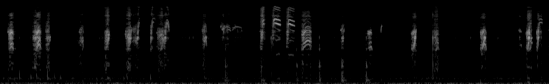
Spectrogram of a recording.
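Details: Nestling blue tits, seven chicks inside a nest box in June 2022 just before they all fledged at Midsummer; scattered short, scratchy, high-pitched chirps, with a denser buzzy flurry near the middle.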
